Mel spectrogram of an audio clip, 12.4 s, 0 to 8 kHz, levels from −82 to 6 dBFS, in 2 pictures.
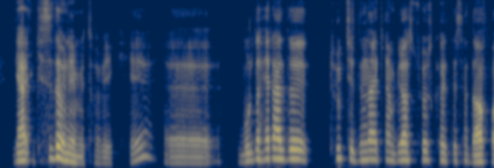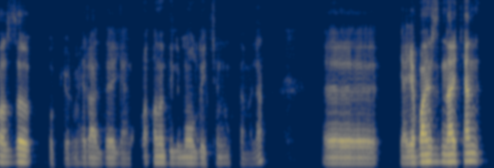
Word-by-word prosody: Ya, - - +6
ikisi 185 +2 -6
de - - +10
önemli 120 -9 +2
tabii 100 -2 -16
ki, 190 - -11
eee, 105 +2 -9 0.2
burada 140 +7 -2
herhâlde 170 -1 +3 0.3
Türkçe 175 -5 -6
dinlerken 155 -1 -2
biraz 150 0 +2
söz 150 0 -7
kalitesine 140 -2 -9
daha 125 +2 +5
fazla 115 -1 +1 0.2
bakıyorum 95 +1 -20
herhâlde, 100 0 -8
yani, 95 -2 -11
a 105 0 -9
ana 110 -1 -3
dilim 100 0 -10
olduğu 100 -1 -5
için 100 +2 -15
muhtemelen. 95 -3 -19 0.7
Eee, 100 -1 -2 0.3
ya, 100 - -4
yabancı 125 +4 +5
dinlerken, 130 +2 +5
120 Hz, 140 wpm, -25 LUFS, 100-150 Hz, 0.7 s, de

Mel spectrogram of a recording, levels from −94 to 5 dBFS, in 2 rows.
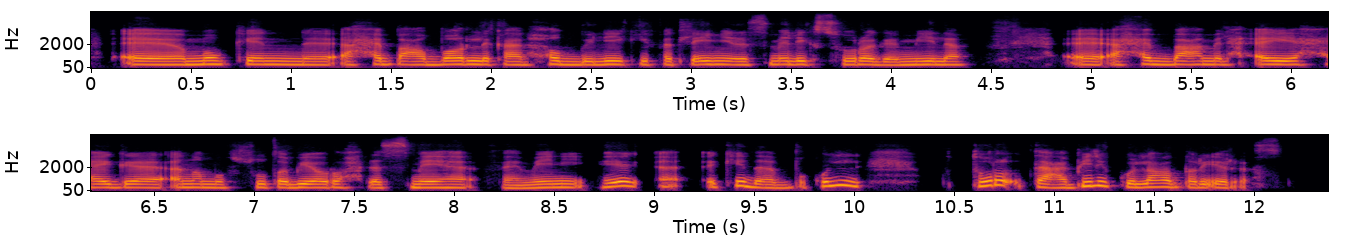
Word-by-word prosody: آآ 175 - +3
ممكن 185 -1 0
أحب 185 +2 -2
أعبّر 180 +2 +3
لكِ 185 -2 +1
عن 170 -1 -1
حبي 175 -2 0
ليكِ 185 0 0
فتلاقيني 180 +1 -1
راسمة 185 +2 -2
لكِ 185 0 0
صورة 180 0 +1
جميلة، 175 +1 -1 0.5
آآ - - 0
أحب 190 -2 -1
أعمل 180 0 0
أي 190 0 +4
حاجة 185 -1 -1
أنا 190 +2 -1
مبسوطة 180 +1 -1
بيها 185 0 +3
أروح 185 0 -2
راسماها، 180 +1 -1
فاهماني؟ 180 +7 -2
هي 255 +2 +5
آآ - - -5 0.2
كده، 225 - +2
بكُلّ 255 - +1 0.6
طُرُق 285 +4 +4
تعبيري 200 +8 +2
كُلّها 205 -4 +1
عن 205 -1 +1
طريق 180 -1 -1
الرسم. - - -9
185 Hz, 165 wpm, -21 LUFS, 175-190 Hz, 0.6 s, هي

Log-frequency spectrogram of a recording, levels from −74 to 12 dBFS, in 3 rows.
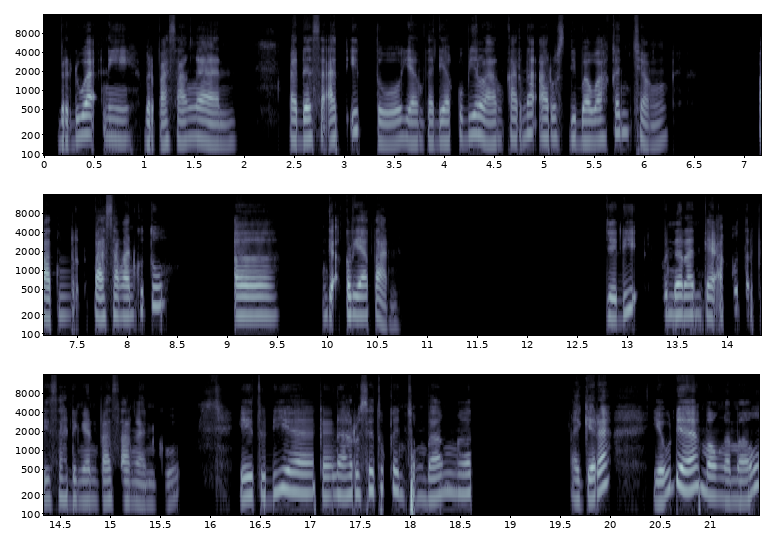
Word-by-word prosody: berdua 175 +5 +3 0.2
nih, 170 -1 -4 0.2
berpasangan. 160 -1 -1 0.5
Pada 170 0 +4
saat 175 0 0
itu 160 -9 -3
yang 160 -1 -1
tadi 160 +1 -2
aku 165 +3 -6
bilang 175 -4 0
karena 180 +4 -2
arus 180 0 -2
dibawah 170 0 -1
kenceng, 180 -6 -6 0.8
partner 190 +1 +2 0.2
pasanganku 190 +3 +3
tuh, 275 0 -1 0.7
eee, 195 0 +4 0.4
nggak 185 -1 +2
keliatan. 190 -8 +2 2.1
Jadi 185 +6 +1 0.2
beneran 200 0 +3
kayak 190 -2 +3
aku 480 - -8
terpisah 175 - -8
dengan 165 -1 -4
pasanganku, 160 -2 -5 0.6
ya 180 - +1
itu - - -7
dia, 220 -2 +2
karena 195 +1 -1
arusnya 210 +3 +1
kenceng 210 -7 -2
banget. 210 +3 -2 1.0
Akhirnya, 180 - +5 0.5
ya 160 - +4
udah 255 0 +7
mau 205 -7 +3
nggak 170 0 -3
mau. 175 +11 +1
180 Hz, 110 wpm, -24 LUFS, 165-200 Hz, 2.1 s, udah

